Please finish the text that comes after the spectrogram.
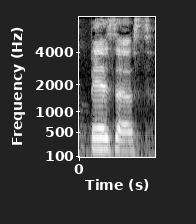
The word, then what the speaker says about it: Bezos: us a presentation on the Bezos, did I pronounce it correctly? Bezos, thank you.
